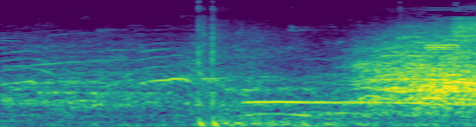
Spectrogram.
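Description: A volleyball struck hard in an indoor arena: one sharp smack about a second in. Near the end the crowd breaks into cheering and shouting.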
